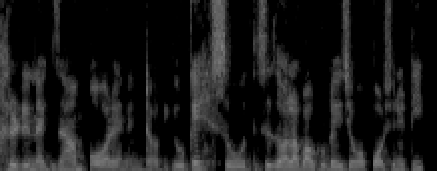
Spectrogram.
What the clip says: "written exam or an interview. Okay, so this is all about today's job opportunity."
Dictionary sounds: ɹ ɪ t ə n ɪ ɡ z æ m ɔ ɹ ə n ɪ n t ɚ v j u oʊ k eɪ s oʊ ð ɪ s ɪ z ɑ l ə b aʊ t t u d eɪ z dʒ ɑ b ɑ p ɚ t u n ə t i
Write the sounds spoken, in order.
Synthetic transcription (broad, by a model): ɹ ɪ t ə n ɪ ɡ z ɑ m ɔ ɹ ə n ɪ n t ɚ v j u oʊ k eɪ s oʊ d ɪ s ɪ z ɑ l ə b aʊ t t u d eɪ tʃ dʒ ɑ ɑ p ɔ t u n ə t i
